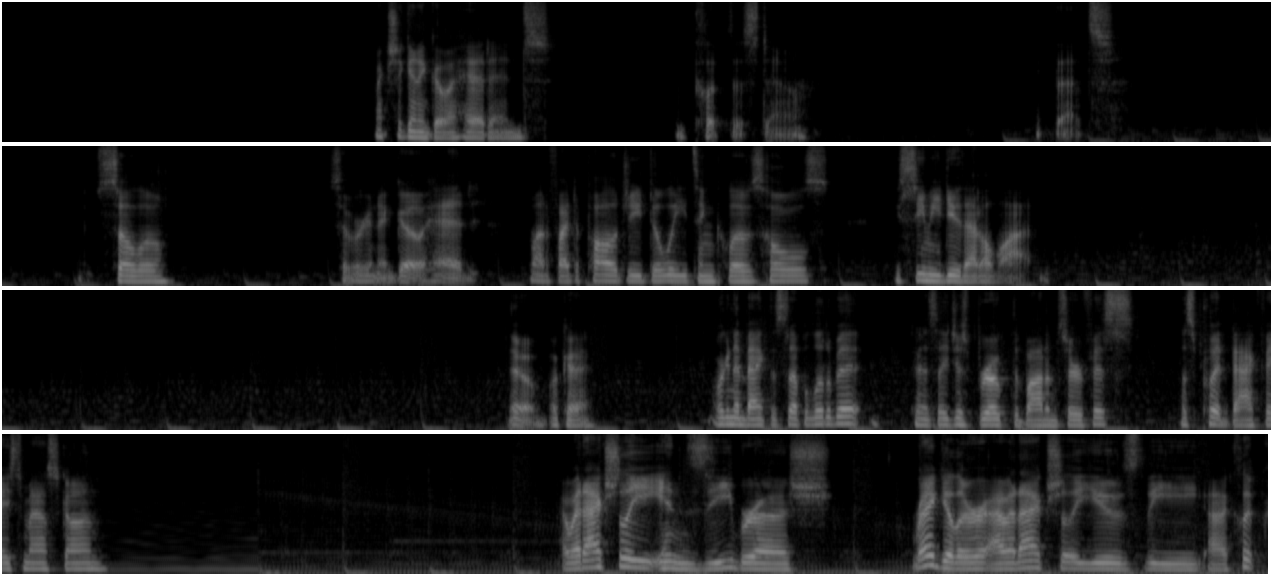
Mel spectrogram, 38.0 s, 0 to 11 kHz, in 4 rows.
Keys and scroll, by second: 5.5 ctrl+shift+space, 16.0 s, 23.7 ctrl+z, 23.9 ctrl+z, 24.2 ctrl+z, 24.5 ctrl+z, 25.6 ctrl+z, 26.0 ctrl+z, 26.4 ctrl+z, 26.8 ctrl+z, 27.2 ctrl+z, 27.6 ctrl+z, 27.8 ctrl+z, 28.0 ctrl+z, 28.3 ctrl+z, 28.7 ctrl+z, 29.0 ctrl+z, 29.3 ctrl+z, 29.5 ctrl+z, 29.9 ctrl+z, 30.1 ctrl+z, 30.6 ctrl+z, 30.9 ctrl+z, 31.1 ctrl+z, 31.4 ctrl+z, 31.7 ctrl+z, 32.0 ctrl+z, 32.1 ctrl+z, 32.3 ctrl+z, 32.7 ctrl+z, 32.8 ctrl+z, 33.0 ctrl+z, 33.2 ctrl+z, 33.3 ctrl+z, 33.5 ctrl+z, 33.7 ctrl+z, 33.9 ctrl+z, 34.4 ctrl+z.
